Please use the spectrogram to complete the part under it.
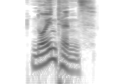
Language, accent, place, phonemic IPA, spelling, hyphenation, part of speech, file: German, Germany, Berlin, /ˈnɔɪ̯ntn̩s/, neuntens, neun‧tens, adverb, De-neuntens.ogg
- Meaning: ninthly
